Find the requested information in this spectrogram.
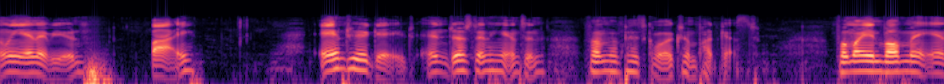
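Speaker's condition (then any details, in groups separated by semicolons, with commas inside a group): Cerebral palsy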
